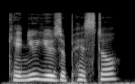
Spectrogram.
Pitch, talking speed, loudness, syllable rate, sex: 215 Hz, 220 wpm, -16 LUFS, 6.3 syllables/s, female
